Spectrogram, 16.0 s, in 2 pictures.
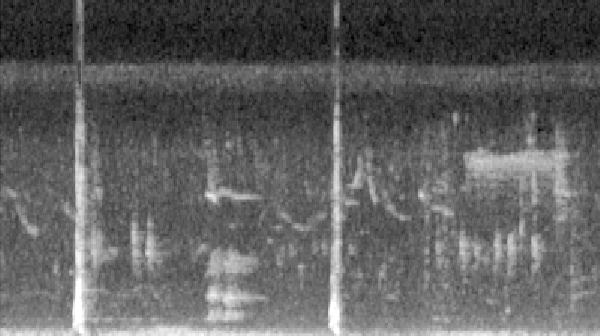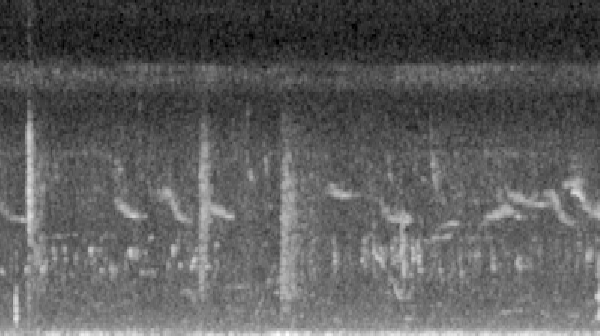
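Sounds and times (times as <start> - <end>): small birds chirping: 0.0 - 16.0
low rumble: 1.5 - 4.3.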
